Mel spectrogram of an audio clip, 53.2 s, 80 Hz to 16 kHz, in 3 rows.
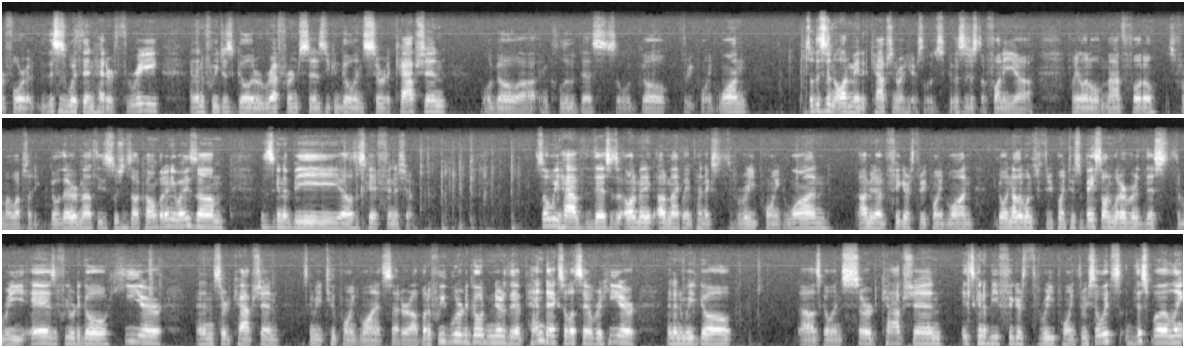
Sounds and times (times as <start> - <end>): Computer keyboard: 24.0 - 25.5.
